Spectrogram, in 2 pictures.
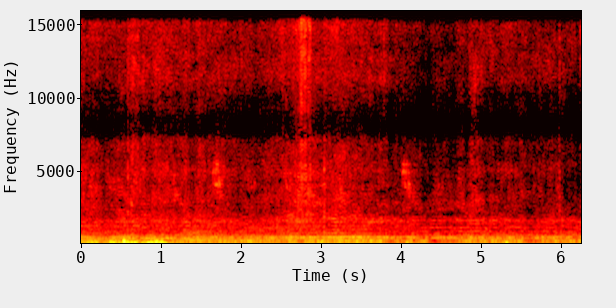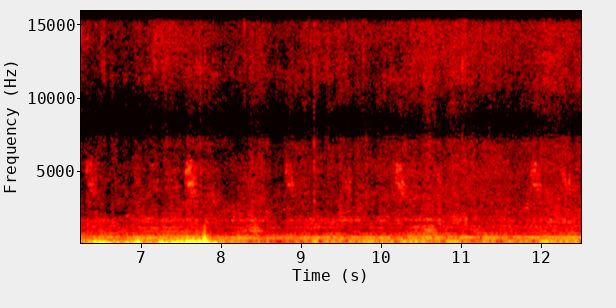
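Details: Honey bee workers streaming in and out of a feral colony give a constant droning hum. Strong bursts of close fly-bys come early and again around the middle, then the steady hum alone continues.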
